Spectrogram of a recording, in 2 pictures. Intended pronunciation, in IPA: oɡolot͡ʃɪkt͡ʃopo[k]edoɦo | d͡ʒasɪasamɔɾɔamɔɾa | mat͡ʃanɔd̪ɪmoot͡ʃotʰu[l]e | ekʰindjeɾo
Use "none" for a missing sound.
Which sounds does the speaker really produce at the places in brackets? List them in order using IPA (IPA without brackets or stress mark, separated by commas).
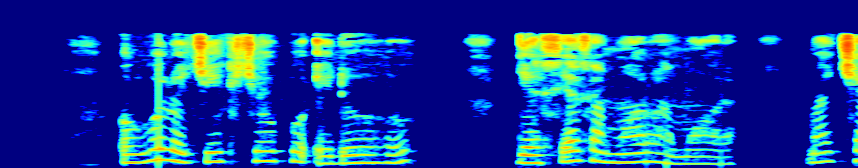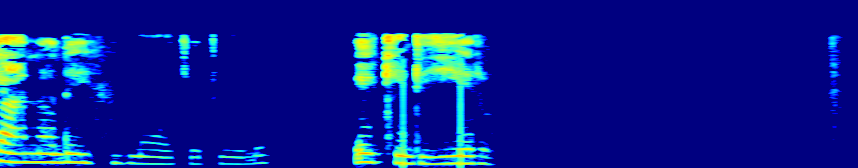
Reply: ʔ, l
